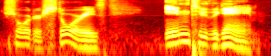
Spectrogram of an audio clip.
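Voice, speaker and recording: Male podcast co-host, casual and rambling with halting explanations. Dry but dull, lo-fi recording. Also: medium pitch, lively intonation, bright, forceful tone, no echo. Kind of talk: casual discussion of games.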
